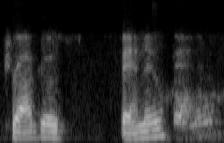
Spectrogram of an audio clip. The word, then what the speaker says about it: Dragos Bano: comment Mr Vincent um I think I'm pronouncing the name right dragos Bano yes you did thank you very much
